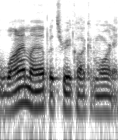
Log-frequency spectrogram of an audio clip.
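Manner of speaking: ordinary delivery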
